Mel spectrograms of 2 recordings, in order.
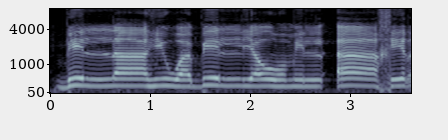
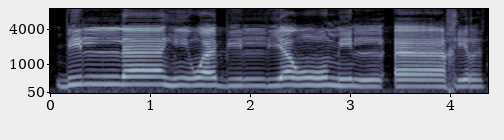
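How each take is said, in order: First: The 'i' vowels are flat, without spread lips. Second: The 'i' vowels are bright, with spread lips. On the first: The speaker calls it wrong. "Kalau kata tak senyum" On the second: The speaker calls it right. "Kalau senyum"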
